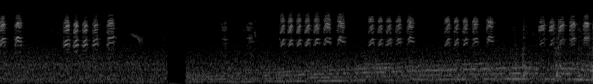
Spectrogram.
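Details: At a nest box where a great tit pair raises nestlings, short trains of fast, high, scratchy chirps come in separated bursts, with a brief silent gap early on and faint lower tones between.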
